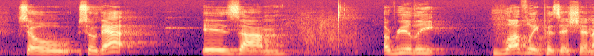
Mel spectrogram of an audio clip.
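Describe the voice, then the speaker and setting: Audible room echo surrounds a woman talking at a medium pitch with ordinary pitch variation. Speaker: hospital social worker and counselor. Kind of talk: lecture. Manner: loud.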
